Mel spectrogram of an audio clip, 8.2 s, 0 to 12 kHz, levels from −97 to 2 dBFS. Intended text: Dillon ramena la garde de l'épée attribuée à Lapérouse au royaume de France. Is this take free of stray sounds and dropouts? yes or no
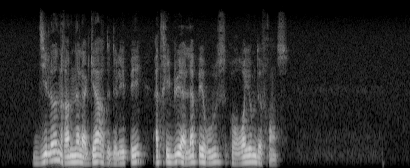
yes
